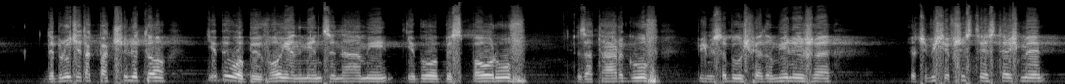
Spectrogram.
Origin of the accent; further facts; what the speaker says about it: Subcarpathian Voivodeship, Poland; że pochodzę z Rymanowa, czy spod Rzeszowa, tak ja, czy ktoś inny.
